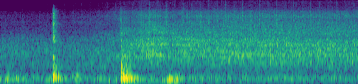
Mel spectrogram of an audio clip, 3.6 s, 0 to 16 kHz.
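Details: 2018 Mercedes-AMG E63 S 4Matic with the 4.0-litre biturbo, 604 bhp: a smooth, even idle with a steady hum and no ticks, knocks or rattles; the engine sounds healthy.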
